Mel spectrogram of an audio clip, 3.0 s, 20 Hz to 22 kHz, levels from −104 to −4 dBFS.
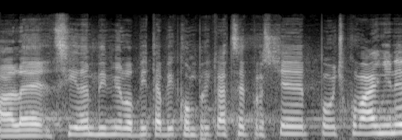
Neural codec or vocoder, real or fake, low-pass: codec, 44.1 kHz, 3.4 kbps, Pupu-Codec; fake; 14.4 kHz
